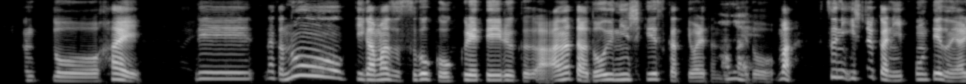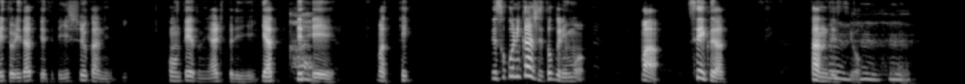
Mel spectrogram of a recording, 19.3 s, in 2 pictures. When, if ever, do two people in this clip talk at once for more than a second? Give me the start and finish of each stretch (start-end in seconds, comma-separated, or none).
none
